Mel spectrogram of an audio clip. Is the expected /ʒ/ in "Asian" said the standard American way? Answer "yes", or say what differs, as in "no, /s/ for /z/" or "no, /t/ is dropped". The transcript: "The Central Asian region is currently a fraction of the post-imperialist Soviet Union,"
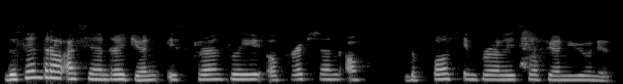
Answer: no, /s/ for /ʒ/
